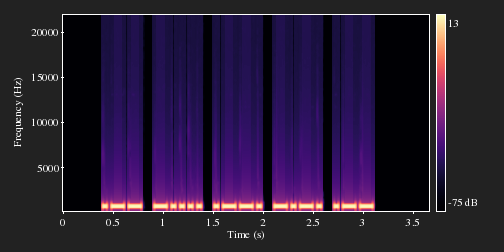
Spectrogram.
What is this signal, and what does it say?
Morse code, heard as a keyed tone, about 28 wpm, 700 Hz. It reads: W6PCW
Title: USA Call Signs - 5 Characters - 28wpm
